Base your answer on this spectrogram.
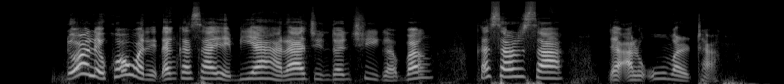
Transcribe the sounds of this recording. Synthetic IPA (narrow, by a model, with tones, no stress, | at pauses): doː˦le˨kʷoː˦wɐ˨ne˨ɗɐ˦ŋkɐ˦saː˦jaː˨bɪ˦ja˦ha˨ɾaː˦d͡ʒɪ˨ndɔ˦nt͡ʃiː˦˨ɡɐ˨bɐ˦ŋ | kɐ˦sɐ˦rsa˨ | da˨ʔa˨lʔuː˦mɐ˨rta̰˨ʔ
